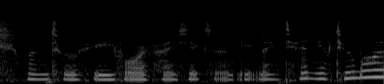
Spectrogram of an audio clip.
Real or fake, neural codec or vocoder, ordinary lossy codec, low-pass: fake; codec, 16 kHz, 16 kbps, FreqCodec, larger model; none; none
